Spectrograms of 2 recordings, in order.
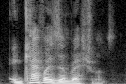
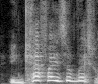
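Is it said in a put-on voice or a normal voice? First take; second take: normal; put-on. First: It is said in the speaker's normal voice. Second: It is said in a put-on comic voice.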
